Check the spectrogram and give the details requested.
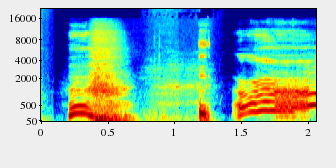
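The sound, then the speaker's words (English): An 11-year-old, half-deaf female dog with separation anxiety gives hoarse, drawn-out barks: two long, groaning woofs that rise and fall in pitch, with a short sharp yip between them. The barks are loud, and there is no talking. “So my neighbors, at least once every 3 months, report me for my dog barking.”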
